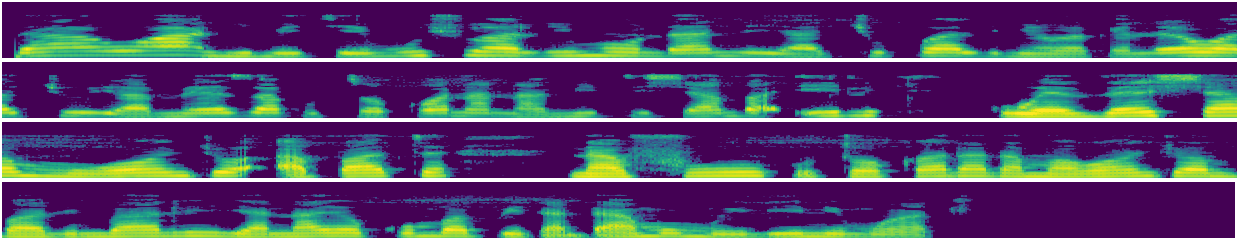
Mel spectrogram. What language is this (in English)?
Swahili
